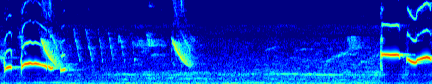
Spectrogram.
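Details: Oriental magpie-robin song used as a lure to make untrained magpie-robins start singing quickly: a loud, rich whistled phrase with slurred notes, then a lone falling sweep, a quiet pause, and a final bright two-part whistle.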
